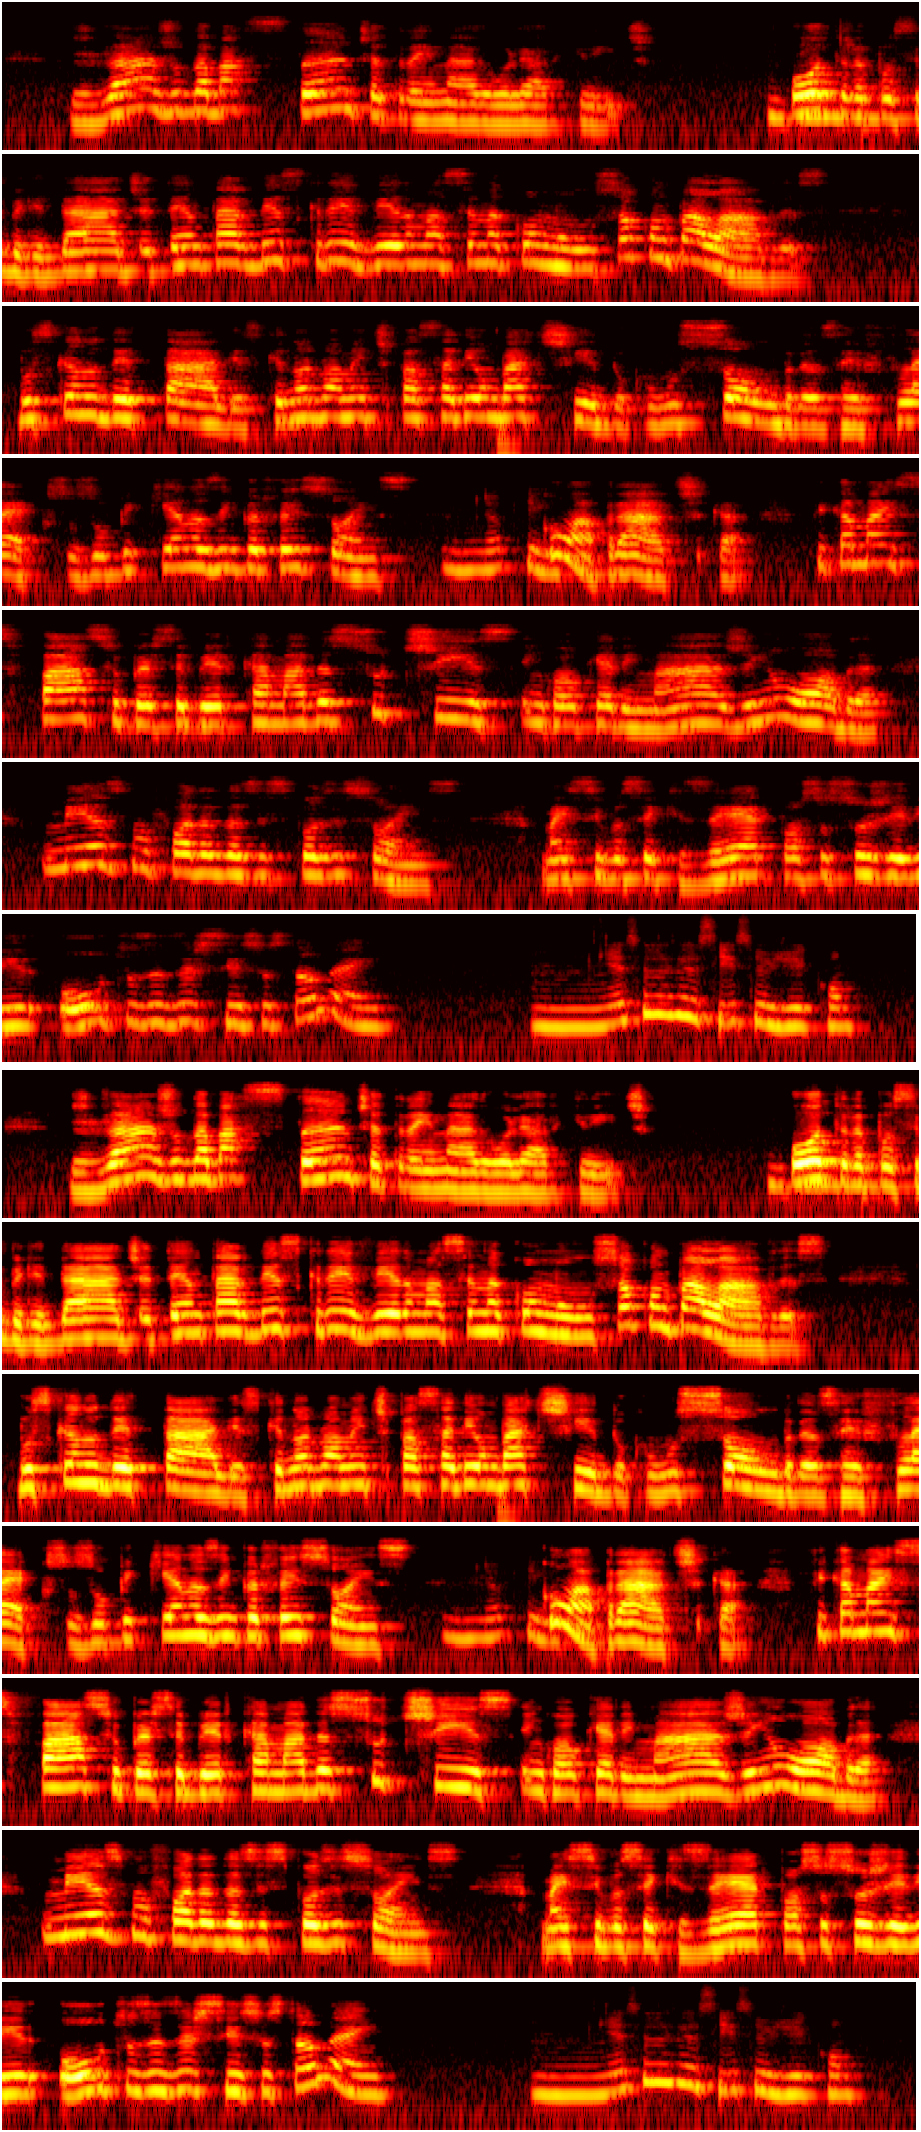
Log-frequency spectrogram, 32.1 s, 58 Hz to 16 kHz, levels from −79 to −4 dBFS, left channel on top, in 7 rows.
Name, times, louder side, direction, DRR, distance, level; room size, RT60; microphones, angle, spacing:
voice 1, 0.3-3.2 3.9-8.7 9.3-15.8 16.5-17.5 17.8-22.7 23.1-25.2 25.4-29.5, right 7 dB, 65° right, 0.3 m, -26 dB
voice 2, 3.8-4.4 16.0-16.6 30.2-31.8, left 1 dB, 10° left, 0.3 m, -34 dB
5.0 x 3.5 x 2.4 m
head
